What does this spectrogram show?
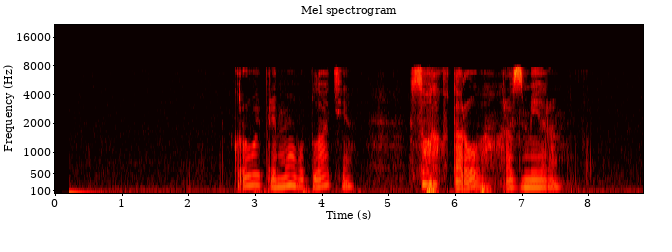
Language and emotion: Russian, sad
